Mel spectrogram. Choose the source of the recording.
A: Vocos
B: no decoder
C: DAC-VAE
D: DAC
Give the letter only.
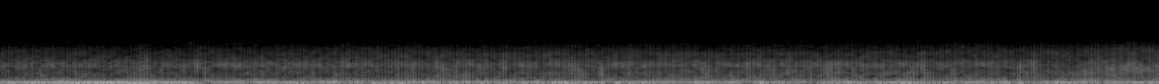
A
